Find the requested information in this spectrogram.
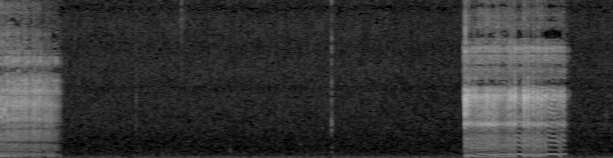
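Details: Sleeping Shih Tzu puppy snoring. One wheezy, whistled breath fades out at the start, and after a long quiet gap a louder, rasping snore with a squeaky nasal tone lasts about a second.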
